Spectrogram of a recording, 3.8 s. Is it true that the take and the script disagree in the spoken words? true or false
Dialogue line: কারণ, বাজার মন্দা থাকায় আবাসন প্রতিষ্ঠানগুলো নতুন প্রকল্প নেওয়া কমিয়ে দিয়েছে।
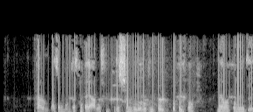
false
